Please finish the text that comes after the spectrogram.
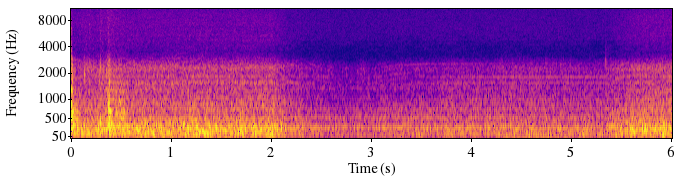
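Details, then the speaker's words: Renault Megane 2 cabin heater blower after replacing the mouse-infested fan and the resistor: smooth steady airflow stepping down to a lower speed, no rattle or squeal; all speeds work quietly. "treptele nu mai face zgomot Mașina este complet funcțională partea de aerotermă"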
